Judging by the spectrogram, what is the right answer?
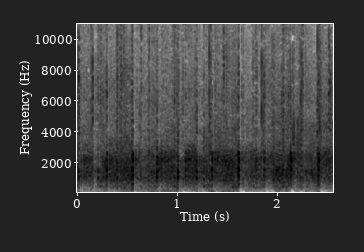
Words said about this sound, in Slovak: Ja nepočujem, lebo ten fanklub pána Rašieho je príliš intenzívny. Poprosím vás, tlieskajte pánovi Matovičovi.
